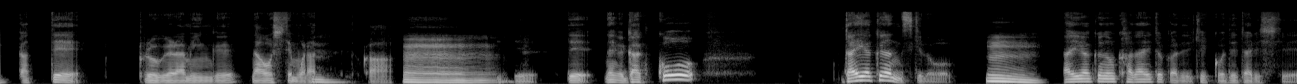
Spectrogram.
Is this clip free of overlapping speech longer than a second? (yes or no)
yes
